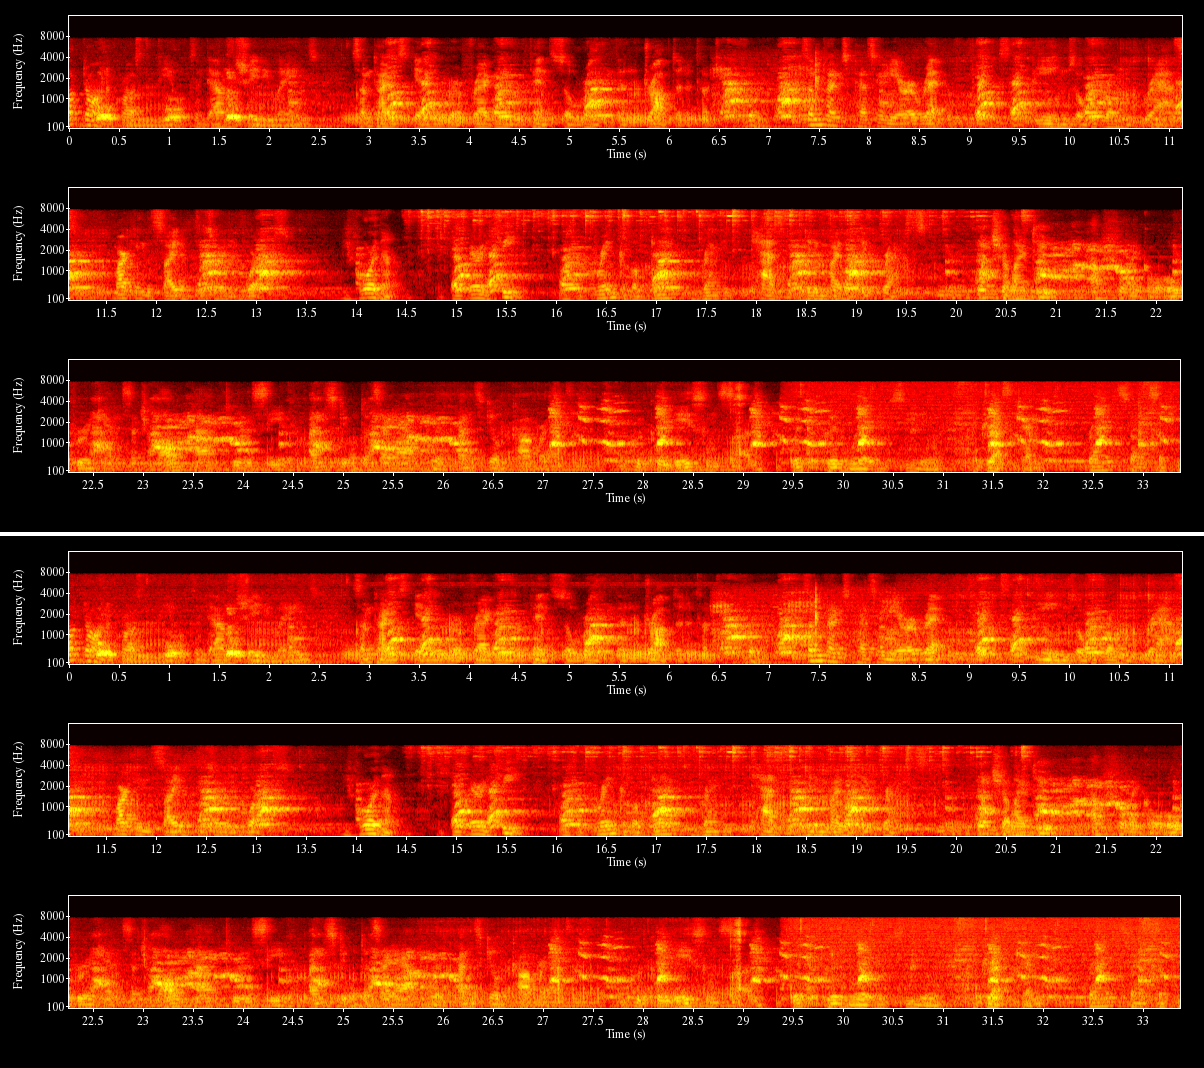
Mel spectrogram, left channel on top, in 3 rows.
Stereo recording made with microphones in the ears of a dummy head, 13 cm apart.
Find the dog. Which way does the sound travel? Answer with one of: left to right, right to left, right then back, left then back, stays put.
stays put.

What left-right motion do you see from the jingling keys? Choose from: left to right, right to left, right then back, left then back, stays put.
left to right.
